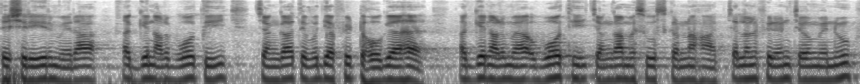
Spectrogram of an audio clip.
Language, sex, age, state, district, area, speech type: Punjabi, male, 30-45, Punjab, Fazilka, rural, spontaneous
